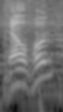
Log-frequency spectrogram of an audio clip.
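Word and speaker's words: Helfon: Elfon. Que se escribe con H.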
